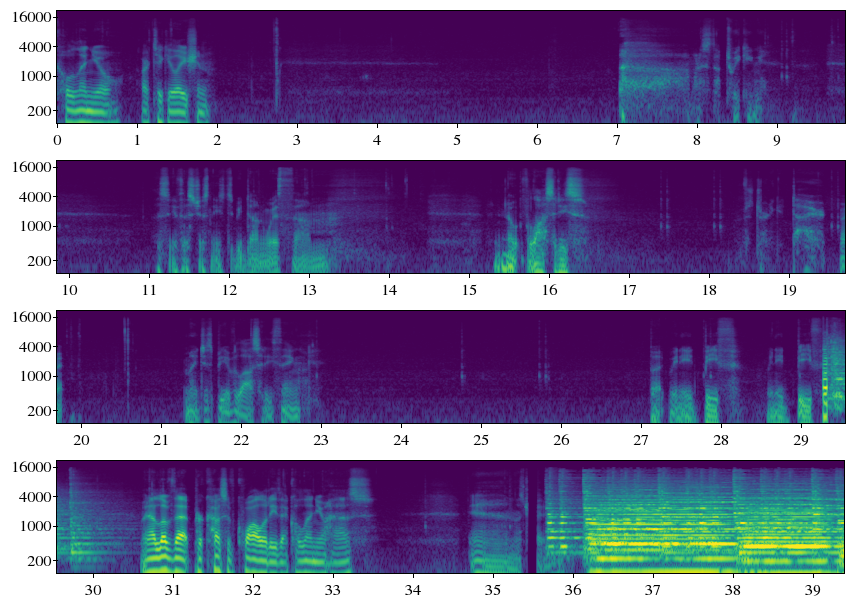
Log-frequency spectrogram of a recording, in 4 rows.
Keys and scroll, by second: 20.0 super+a, 35.6 space.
